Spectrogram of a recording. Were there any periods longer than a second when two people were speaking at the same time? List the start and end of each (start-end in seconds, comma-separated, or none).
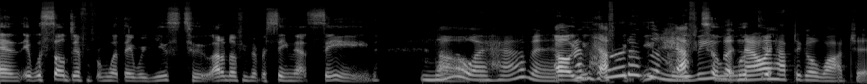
5.6-7.7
